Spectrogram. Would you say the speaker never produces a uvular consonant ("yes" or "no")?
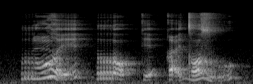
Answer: no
